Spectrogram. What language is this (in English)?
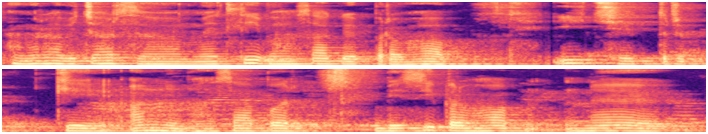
Maithili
